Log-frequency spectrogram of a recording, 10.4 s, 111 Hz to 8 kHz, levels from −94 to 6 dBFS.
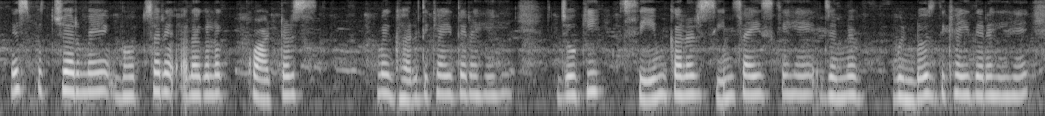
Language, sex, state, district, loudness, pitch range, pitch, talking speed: Hindi, female, Bihar, Purnia, -19 LUFS, 235-265 Hz, 245 Hz, 140 wpm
